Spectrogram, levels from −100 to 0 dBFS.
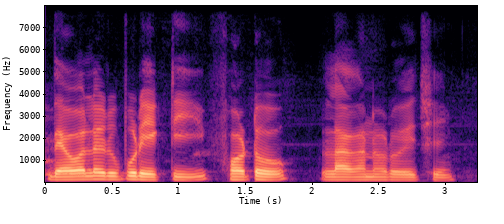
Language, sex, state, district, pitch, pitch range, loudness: Bengali, male, West Bengal, Alipurduar, 130 Hz, 125-140 Hz, -16 LUFS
